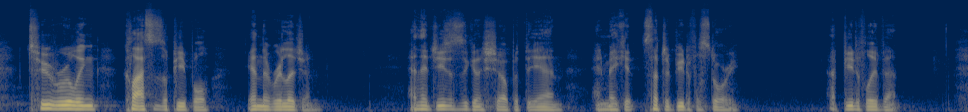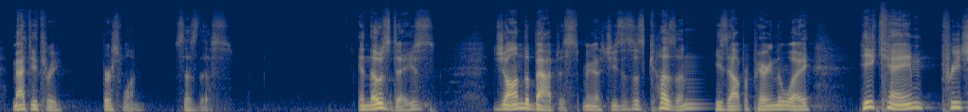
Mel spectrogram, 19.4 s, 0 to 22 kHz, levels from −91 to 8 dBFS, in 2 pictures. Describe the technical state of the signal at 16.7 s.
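At 16.7 s you're inside a gap from 16.55 to 16.85 s, likely a long network dropout: nothing arrived, so the receiver stretched the last sound into a fading buzzy hiss for nearly the whole gap. Speech resumes with "out preparing the way", the missing part gone.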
